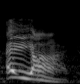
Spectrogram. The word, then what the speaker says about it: Ai: That's how it's spelled, that's how it's pronounced, Ai.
